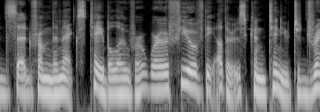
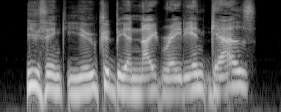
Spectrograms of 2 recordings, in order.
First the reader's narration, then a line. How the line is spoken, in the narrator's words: Vatha said, chuckling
